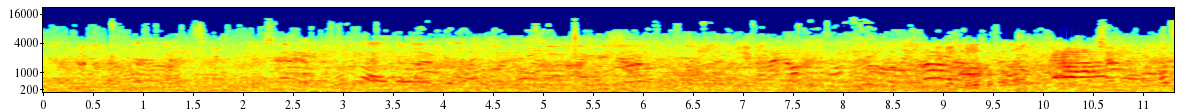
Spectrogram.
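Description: A crowd of people chatter nearby outdoors.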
